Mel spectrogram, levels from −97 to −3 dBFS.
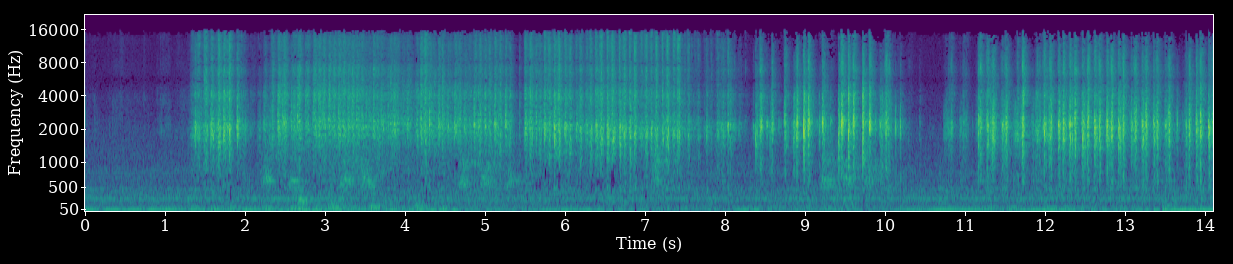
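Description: DAB burbling affects this everyday-sound recording at 1.96 to 2.09 s, 4.24 to 4.47 s and 13.62 to 13.84 s, as short bursts of watery, bubbling blips over the sound. Weak digital radio reception is the cause. Bit errors, at a rate of a fraction of a percent, slipped past error correction into the MP2 audio data. The corrupted samples then decode as brief noise blips confined to individual frequency sub-bands across several consecutive frames.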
